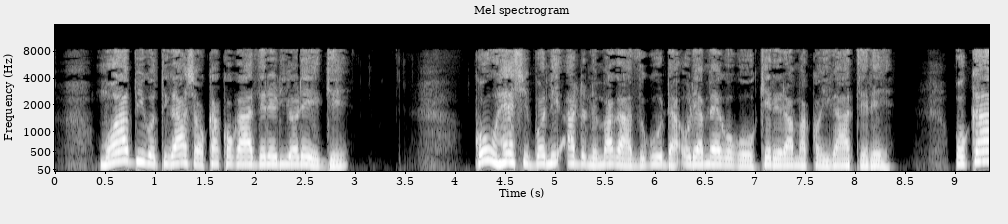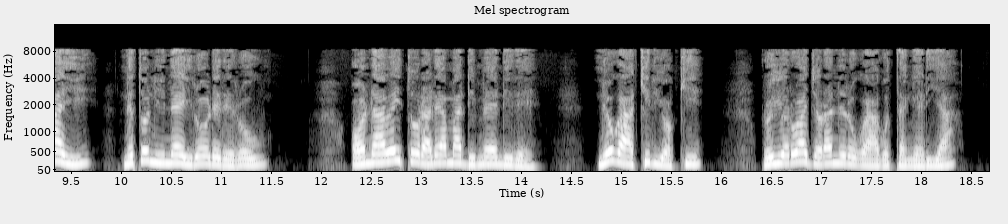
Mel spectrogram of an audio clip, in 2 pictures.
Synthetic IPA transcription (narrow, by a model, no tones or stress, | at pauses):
moabiɣotiɣaɕɔːkakoɣaːðeɾeɾiɔɾeːɡe | kouɦɛʃibɔniʔadonemaɣaðuɣudaʔoɾeamɛɣoɣoːkeɾeɾamakɔiɣaːteɾe | okaːi | netoninɛiɾoɾeɾeɾou | ɔnawɛitoɾaɾeamadimɛniɾe | neoɣaːkiɾiɔki | ɾoiɾɔɾwad͡ʒɔɾaneɾoɣaɣotɛŋɛɾia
